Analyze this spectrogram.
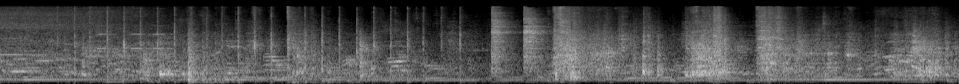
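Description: A shaker is tapped rapidly over a plate.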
